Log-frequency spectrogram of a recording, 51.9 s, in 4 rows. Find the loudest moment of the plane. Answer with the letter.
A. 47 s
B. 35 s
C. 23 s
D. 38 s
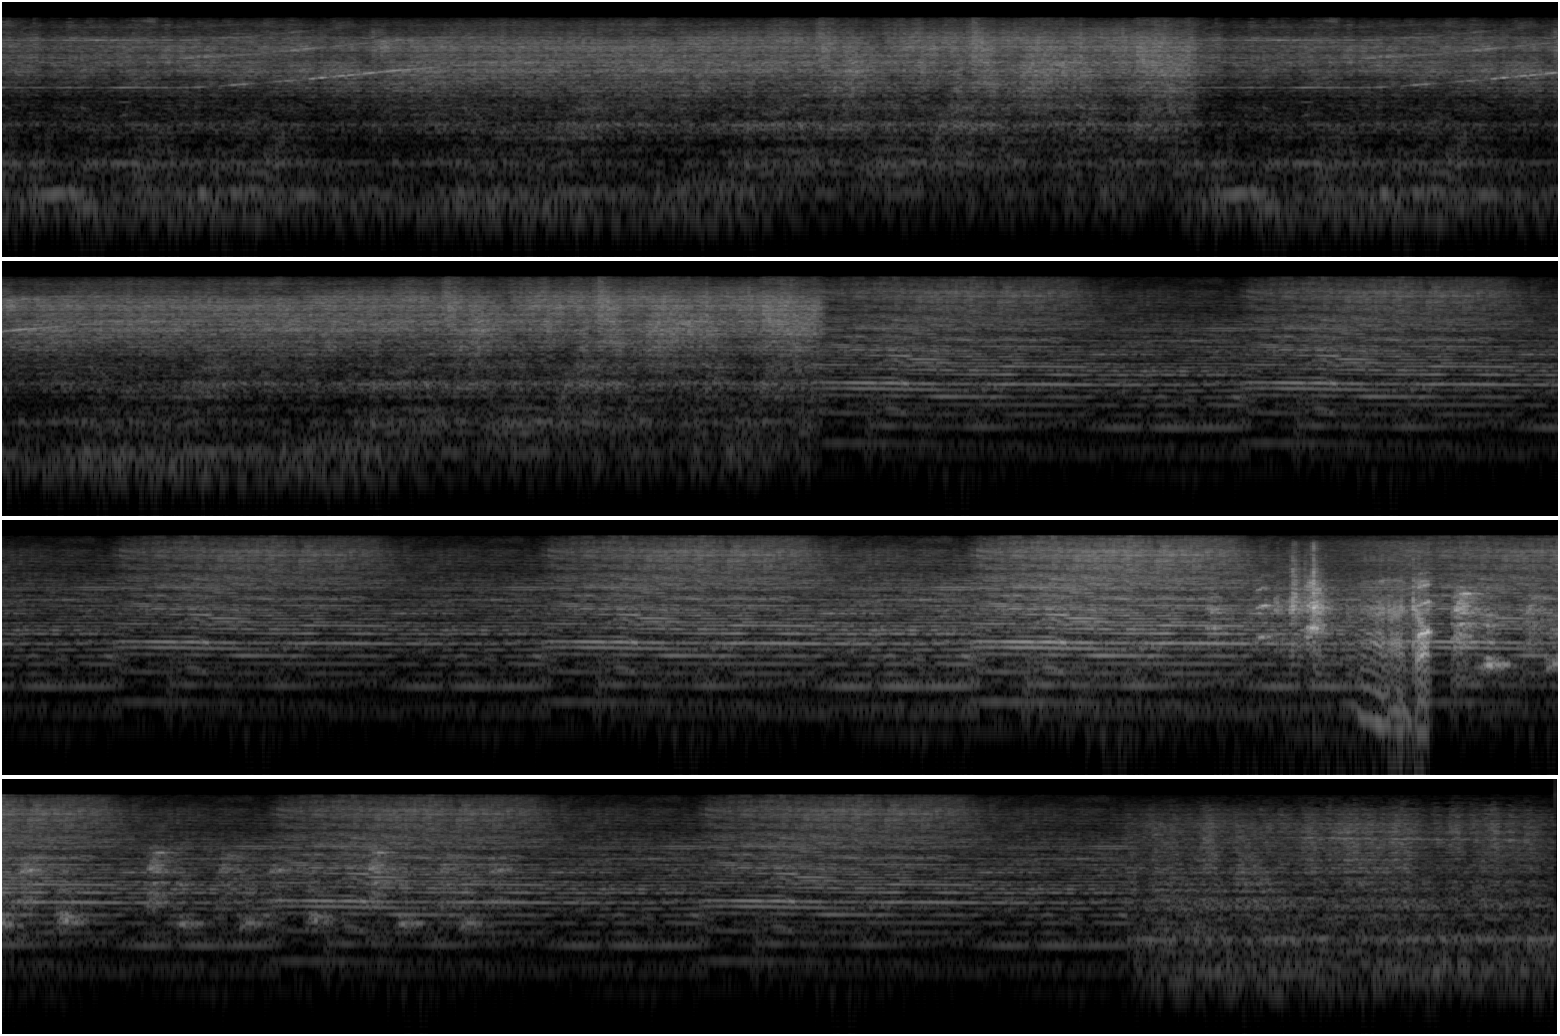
B.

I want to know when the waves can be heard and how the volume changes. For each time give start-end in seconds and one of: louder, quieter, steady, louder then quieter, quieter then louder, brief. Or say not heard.
not heard.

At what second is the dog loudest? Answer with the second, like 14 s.
38 s.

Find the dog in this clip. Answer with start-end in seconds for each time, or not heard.
36.0-43.2.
